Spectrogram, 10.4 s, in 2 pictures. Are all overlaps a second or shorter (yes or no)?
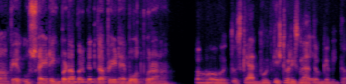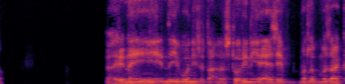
yes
